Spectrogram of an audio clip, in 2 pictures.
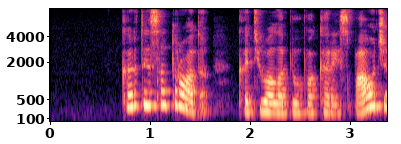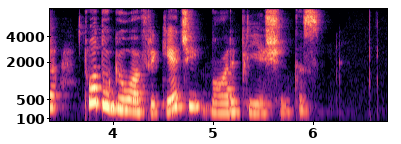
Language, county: Lithuanian, Vilnius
